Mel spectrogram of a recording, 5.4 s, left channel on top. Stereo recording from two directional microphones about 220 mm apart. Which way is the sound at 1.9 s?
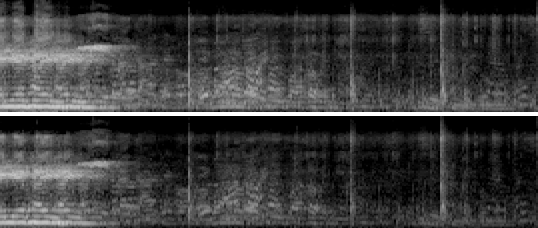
10° right (ahead or behind).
